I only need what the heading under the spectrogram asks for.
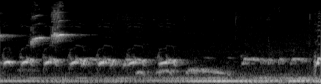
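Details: Male zebra dove (perkutut) calling as a lure: a rolling string of soft repeated coos followed by longer drawn notes, with a few high chirps from other birds and a low hum underneath.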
